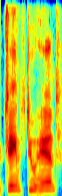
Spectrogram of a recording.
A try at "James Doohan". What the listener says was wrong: It's Doohan, not Doohand.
